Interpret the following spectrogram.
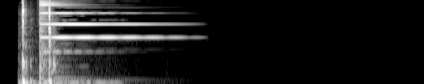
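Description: Sound effect of a mouse click followed at once by a short bright bell ding. The ding rings out and fades in under a second: the notification-bell chime of a subscribe-button animation.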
